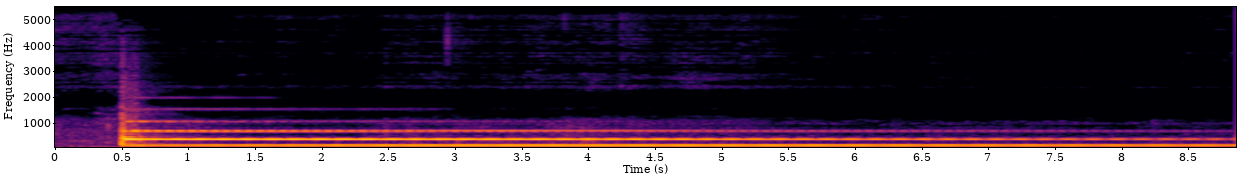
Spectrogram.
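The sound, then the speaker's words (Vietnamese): A single bell is struck once during a breathing meditation, most likely a meditation or singing bowl, with a sharp onset followed by a long, steady resonant hum that sustains for several seconds, with no talking. “Bây giờ mà các vị nghe tiếng chuông và tìm thử hơi thở tự nhiên của mình nha.”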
